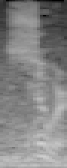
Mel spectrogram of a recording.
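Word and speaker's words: Seewer: People get on me for saying, that's how you say it, though. – Yeah. – Sewer. – Yeah. Yeah, okay. – Swiss kid, Swiss name.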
